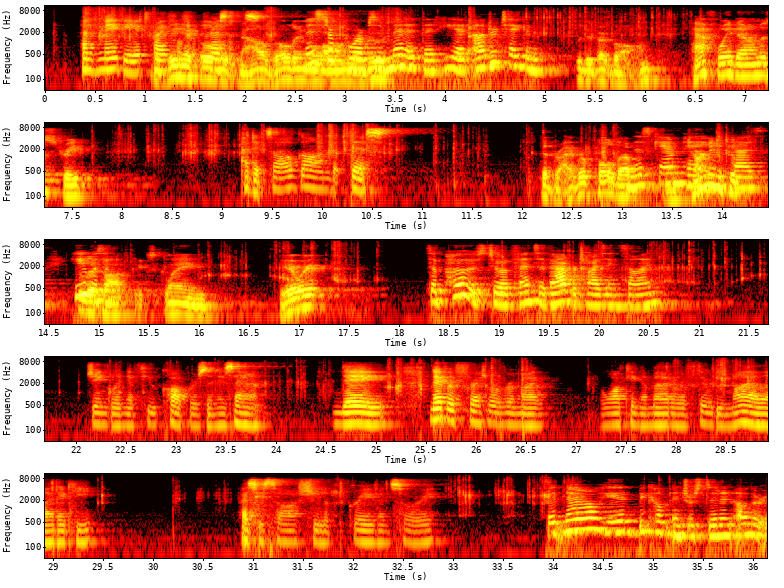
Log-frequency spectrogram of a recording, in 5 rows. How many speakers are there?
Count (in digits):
3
